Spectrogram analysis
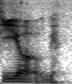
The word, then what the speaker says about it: yoga: that's it's the way of yoga or more correctly pronounced yoga and that is another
